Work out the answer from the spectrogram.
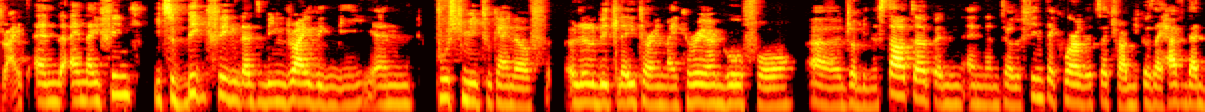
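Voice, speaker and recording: A French-accented woman in her forties speaks in a fairly low voice, thinking aloud as she goes. She circles back and restarts her sentences, with small laughs between thoughts, in a relaxed podcast conversation. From France. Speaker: marketing executive guest. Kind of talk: casual podcast interview.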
